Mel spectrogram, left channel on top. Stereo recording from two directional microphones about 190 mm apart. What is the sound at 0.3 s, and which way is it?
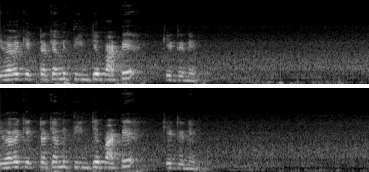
A woman's voice, 45° right (ahead or behind).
